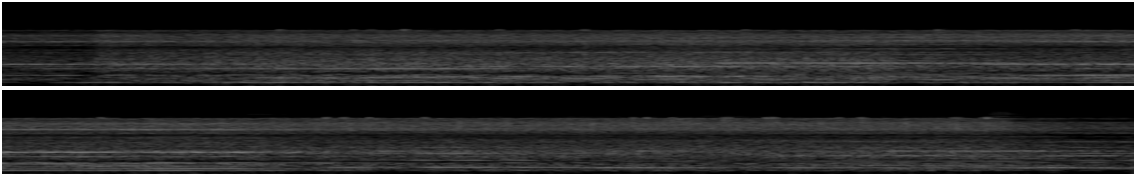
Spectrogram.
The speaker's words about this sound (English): The waterfall is the linchpin in the lives of the swifts, but each morning they must depart the security of their home.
